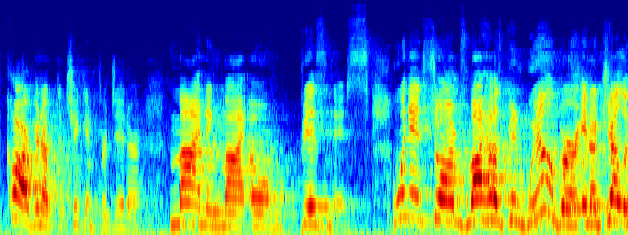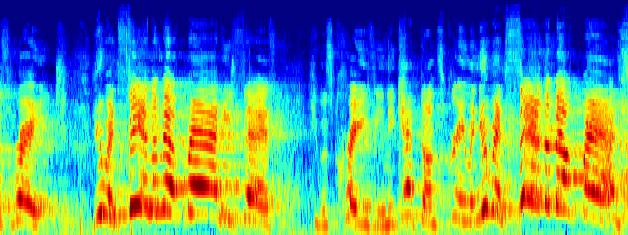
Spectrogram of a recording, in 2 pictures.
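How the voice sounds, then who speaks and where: A woman's voice: high voice, expressive, moderate pace, bright, forceful tone, reverberant, big-room sound. A young woman performing a rhythmic stage chant and monologue in a school reader's theater piece, recorded in a large auditorium with an audience. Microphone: far room mic.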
